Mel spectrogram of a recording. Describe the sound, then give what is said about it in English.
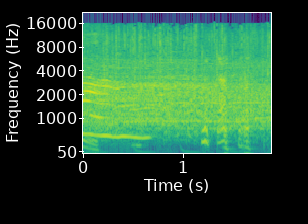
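A crowd claps loudly and steadily for a couple of seconds, a dense wash of applause with excited cheers and whoops rising above it. “And as the crowds die down, welcome to the show”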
